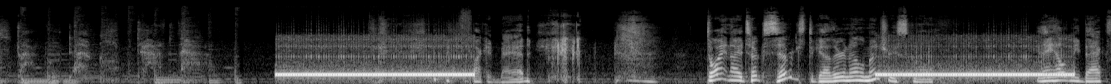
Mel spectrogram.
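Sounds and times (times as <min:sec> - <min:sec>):
fax machine transmitting over a phone line: 0:02.8 - 0:04.8, 0:08.7 - 0:10.8
speech: 0:05.1 - 0:05.6, 0:07.1 - 0:09.6, 0:10.4 - 0:11.0.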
